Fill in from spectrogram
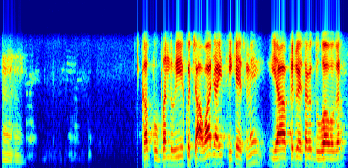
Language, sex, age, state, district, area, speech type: Hindi, male, 45-60, Madhya Pradesh, Betul, urban, conversation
